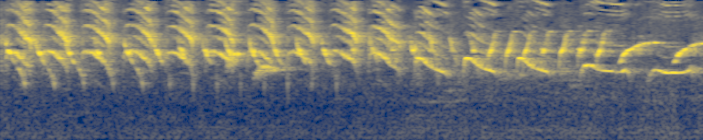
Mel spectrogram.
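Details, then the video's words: Large, handsome Chinese hwamei in its cage during moult, singing high: a dense stream of quick looping whistled phrases, varied and tumbling, ending in clearer long slurred whistles. "Chim họa mi đang thay lông, bộ to đẹp, hót cao cầu"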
